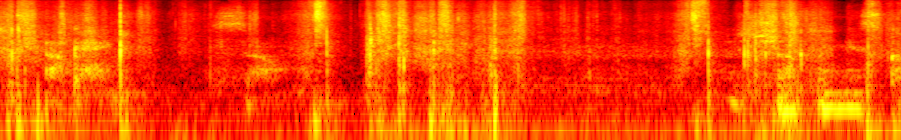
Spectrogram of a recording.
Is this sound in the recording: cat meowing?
no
